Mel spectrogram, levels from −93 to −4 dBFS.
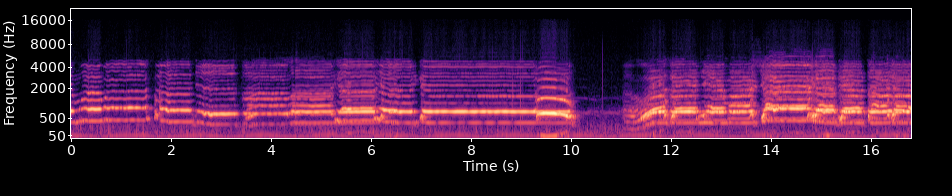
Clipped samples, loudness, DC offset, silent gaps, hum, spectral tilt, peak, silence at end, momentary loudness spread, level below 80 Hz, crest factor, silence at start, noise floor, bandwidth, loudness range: under 0.1%; -17 LUFS; under 0.1%; none; none; -5 dB/octave; -2 dBFS; 0 s; 11 LU; -48 dBFS; 16 dB; 0 s; -48 dBFS; 6 kHz; 8 LU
